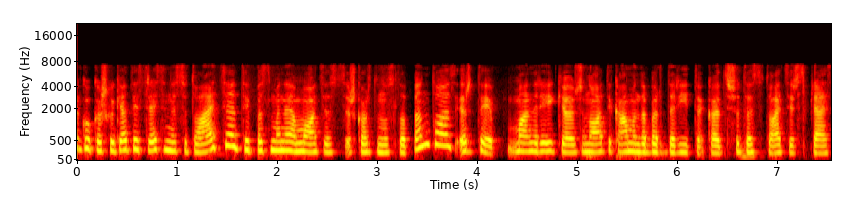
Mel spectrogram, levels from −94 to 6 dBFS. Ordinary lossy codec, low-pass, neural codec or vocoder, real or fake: AAC, 96 kbps; 7.2 kHz; none; real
